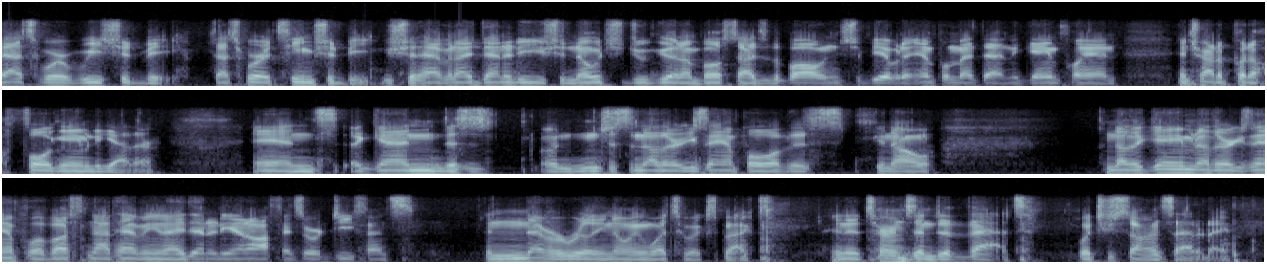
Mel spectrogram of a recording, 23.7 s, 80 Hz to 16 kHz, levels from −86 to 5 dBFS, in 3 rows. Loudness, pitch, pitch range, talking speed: -21 LUFS, 100 Hz, 95-105 Hz, 230 wpm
